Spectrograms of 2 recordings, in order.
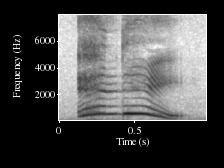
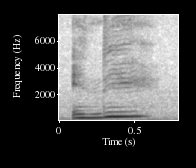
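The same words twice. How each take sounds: First: High, loud drawn-out scream. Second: A first call, moderately raised and higher. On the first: Simon screaming for his brother, much higher and louder. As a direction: scream his name in panic. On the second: Simon calling to his brother, a first raised call. Simon calls as Andy is taken. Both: Acted.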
